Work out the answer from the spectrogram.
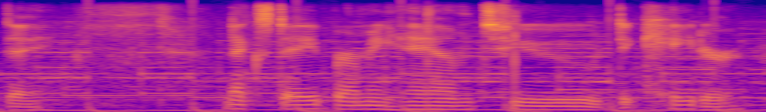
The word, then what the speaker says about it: Decatur: next day Birmingham to Decatur as its pronounced I wanted to call it a cat or I don't know anybody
